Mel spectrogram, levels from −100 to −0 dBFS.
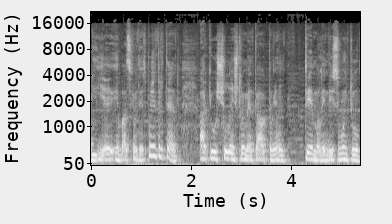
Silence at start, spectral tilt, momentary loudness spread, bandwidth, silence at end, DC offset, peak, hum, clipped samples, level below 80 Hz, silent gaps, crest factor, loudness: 0 s; -5.5 dB/octave; 6 LU; 17 kHz; 0 s; under 0.1%; 0 dBFS; none; under 0.1%; -34 dBFS; none; 10 dB; -11 LUFS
